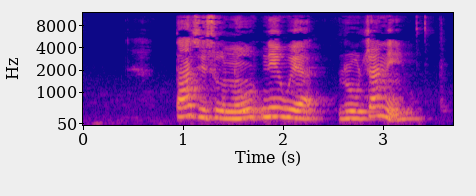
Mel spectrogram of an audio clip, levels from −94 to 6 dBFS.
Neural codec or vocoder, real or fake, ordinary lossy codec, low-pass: none; real; MP3, 96 kbps; 10.8 kHz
